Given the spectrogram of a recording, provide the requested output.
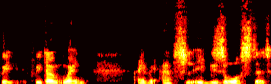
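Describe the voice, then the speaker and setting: A man with an English accent speaks at a fairly quick pace in a very deep, low pitch. The sound is dry and close, with no echo. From England. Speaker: football podcast co-host. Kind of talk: casual chat. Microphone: poor mic, bad audio.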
